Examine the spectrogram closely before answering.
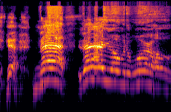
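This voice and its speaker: A man's high, raised, projected voice, bright and sharp, animated in tone, with very wide pitch swings. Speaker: sports podcast panelist. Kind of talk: heated casual debate. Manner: loud.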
